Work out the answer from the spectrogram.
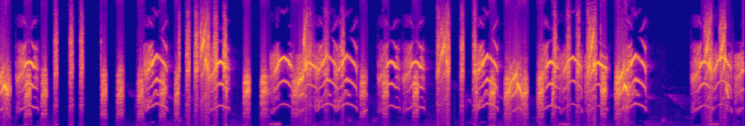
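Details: Busy sunbird lure mix with other birds such as bulbul chatter, meant to attract birds quickly: long dense runs of shrill ticking chirps and repeated downcurved whistles, ending after a short pause.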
